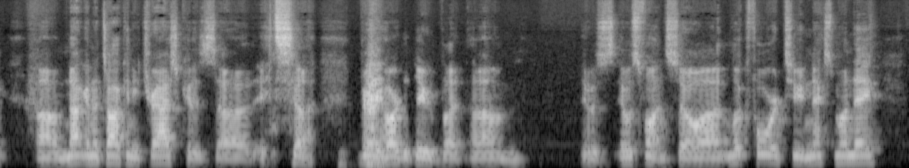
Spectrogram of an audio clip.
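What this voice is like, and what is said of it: Hoarse, strained voice. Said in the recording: “I don't know why I'm losing my voice ... Nothing worse than having a dry throat.”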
